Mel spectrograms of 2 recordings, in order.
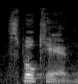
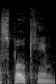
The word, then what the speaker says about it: Spokane: Our friends from the Sparta show are mostly from Spokane, which I always want to call Spokane, but it's actually pronounced Spokane, apparently. That's not very phonetically friendly either, because there is an E at the end there. So you would assume a hard A sound, but no.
